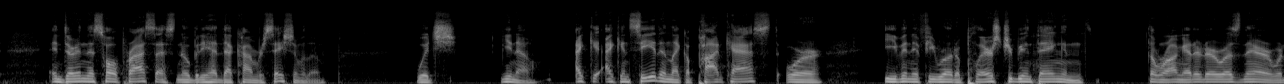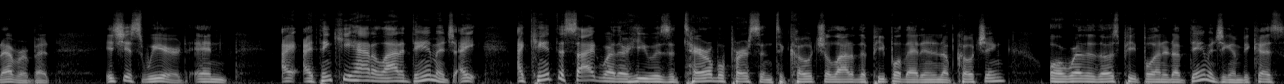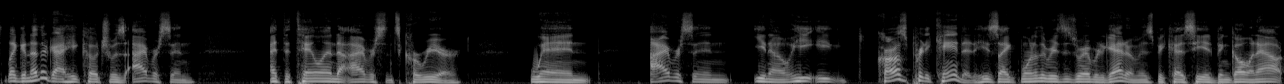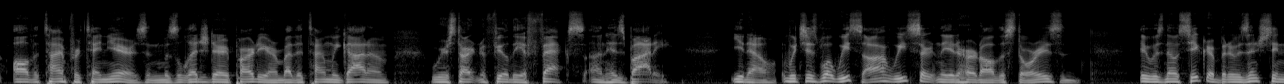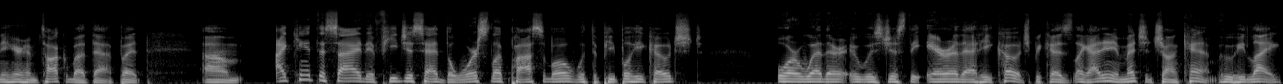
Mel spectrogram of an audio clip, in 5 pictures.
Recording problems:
none

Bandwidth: 15 kHz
